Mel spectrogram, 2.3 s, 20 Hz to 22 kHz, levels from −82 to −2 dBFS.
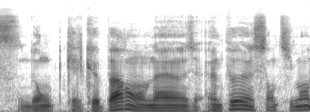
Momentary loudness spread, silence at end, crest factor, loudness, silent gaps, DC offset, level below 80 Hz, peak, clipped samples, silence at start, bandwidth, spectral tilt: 8 LU; 0 s; 20 dB; -23 LUFS; none; under 0.1%; -44 dBFS; -2 dBFS; under 0.1%; 0 s; 15.5 kHz; -5.5 dB/octave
